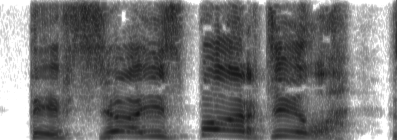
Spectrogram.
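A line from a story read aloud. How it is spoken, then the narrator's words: Yelling. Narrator (Russian): завопил Виссен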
